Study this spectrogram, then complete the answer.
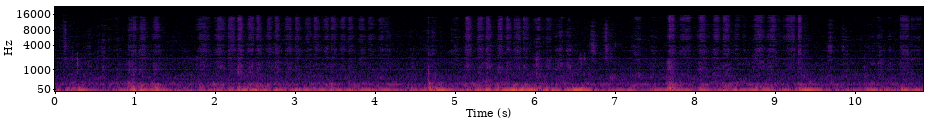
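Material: Paper.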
